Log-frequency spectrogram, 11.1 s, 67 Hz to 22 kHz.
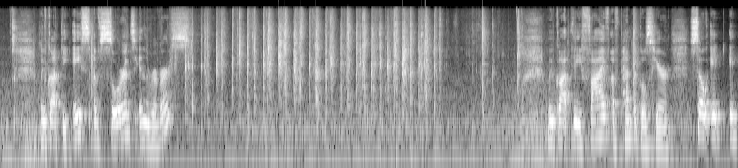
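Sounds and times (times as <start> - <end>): cards being shuffled: 2.2 - 7.6.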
